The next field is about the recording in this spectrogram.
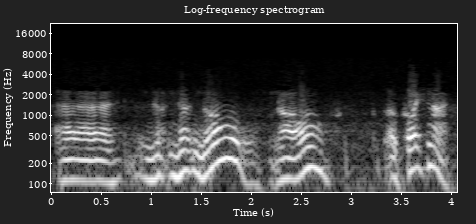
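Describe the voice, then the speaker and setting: A man playing an evasive, defensive rustic witness in a radio courtroom drama, with a folksy, halting, stammering delivery. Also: mid-range voice, expressive. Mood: cornered, flustered. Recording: dull, noisy old radio recording.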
